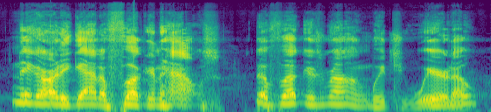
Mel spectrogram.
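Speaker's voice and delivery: loud indignant rant; mock outrage. Real, not acted. Granddad ranting at his little grandson, loud mock outrage.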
